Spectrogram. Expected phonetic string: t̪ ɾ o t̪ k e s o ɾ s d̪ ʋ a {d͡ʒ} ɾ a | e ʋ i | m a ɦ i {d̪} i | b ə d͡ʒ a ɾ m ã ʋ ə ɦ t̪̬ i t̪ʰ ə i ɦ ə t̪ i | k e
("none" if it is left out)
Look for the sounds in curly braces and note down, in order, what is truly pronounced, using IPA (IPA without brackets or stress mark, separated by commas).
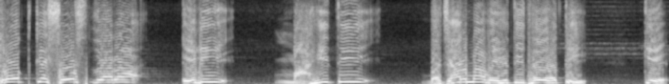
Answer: none, t̪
